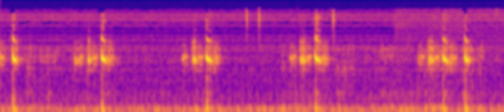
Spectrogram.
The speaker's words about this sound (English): Let's hear that single cricket recorded on tape just one more time.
